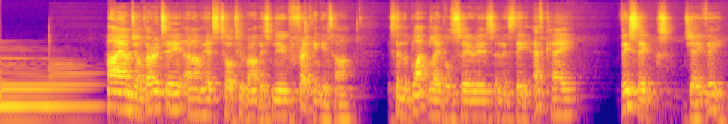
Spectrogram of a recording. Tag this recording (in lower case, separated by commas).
strum, speech, guitar, musical instrument, acoustic guitar, plucked string instrument, music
